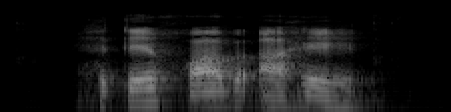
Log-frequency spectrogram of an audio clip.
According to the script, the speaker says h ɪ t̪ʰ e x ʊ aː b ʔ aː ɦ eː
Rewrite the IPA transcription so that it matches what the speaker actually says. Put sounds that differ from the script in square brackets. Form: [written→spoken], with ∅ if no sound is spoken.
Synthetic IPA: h ɪ [t̪ʰ→t̪] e x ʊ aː b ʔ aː ɦ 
